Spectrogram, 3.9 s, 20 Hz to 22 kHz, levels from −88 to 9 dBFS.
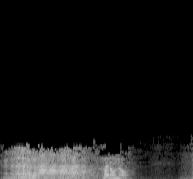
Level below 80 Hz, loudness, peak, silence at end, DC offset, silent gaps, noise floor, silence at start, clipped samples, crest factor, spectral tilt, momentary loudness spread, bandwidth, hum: -56 dBFS; -17 LUFS; -2 dBFS; 0 s; under 0.1%; none; -59 dBFS; 0.05 s; under 0.1%; 18 dB; -2 dB/octave; 10 LU; 5 kHz; none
